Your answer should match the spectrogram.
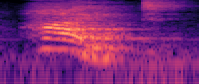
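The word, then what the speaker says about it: height: है हमारा रीज़न कि अगर जीएच या जी एचटी किसी भी वर्ड के लास्ट में हो तो जीएच साइलेंट होता है सी हाई एट हाइट फाइट Thai फ्लाइट देखो इन सारे वर्ड्स में यह जी ए साइलेंट है फ्रेंड्स सो दिस इज़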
